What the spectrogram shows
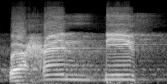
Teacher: lidahnya digigit di antara ujung gigi seri atas dan bawah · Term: tha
